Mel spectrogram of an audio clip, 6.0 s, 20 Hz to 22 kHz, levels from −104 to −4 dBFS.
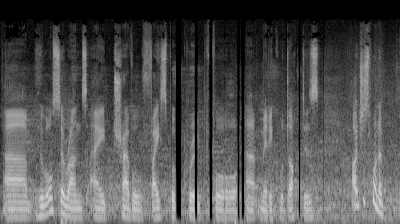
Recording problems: murmuring crowd; noticeable; throughout; 15 dB below the speech
choppy; very; from 2.5 to 4.5 s; 9% of the speech affected

